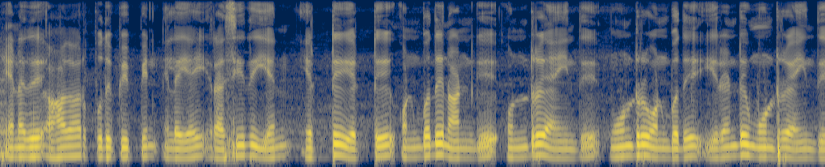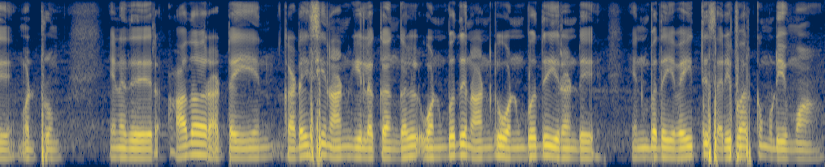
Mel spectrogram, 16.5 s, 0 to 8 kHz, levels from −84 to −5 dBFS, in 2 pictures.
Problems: echo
